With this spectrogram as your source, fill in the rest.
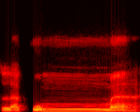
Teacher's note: Ada tasdid dan wajib dibaca gunnah. Sama seperti ikhfa, ditahan gunnahnya sekitar 2 harokat ya. Sekitar 2 harokat ditahan. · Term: idgham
